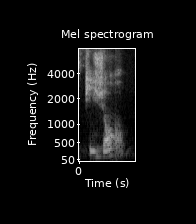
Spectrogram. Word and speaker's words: Pigeons: you want to be totally correct you would pronounce this pon um my collaborator Alex is uh from Quebec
